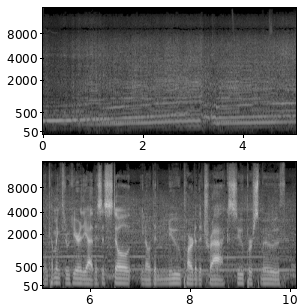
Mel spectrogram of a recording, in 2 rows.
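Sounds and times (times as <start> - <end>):
race car engine droning under braking on a track: 0.0 - 10.1
speech: 5.0 - 10.0.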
